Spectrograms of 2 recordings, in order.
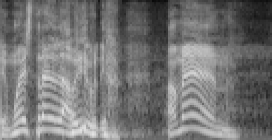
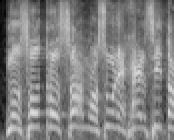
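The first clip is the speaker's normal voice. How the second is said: a full-voiced battle cry, much higher; preacher's shout; 7 semitones higher than usual. Real, not acted. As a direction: shout it to rouse the congregation.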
